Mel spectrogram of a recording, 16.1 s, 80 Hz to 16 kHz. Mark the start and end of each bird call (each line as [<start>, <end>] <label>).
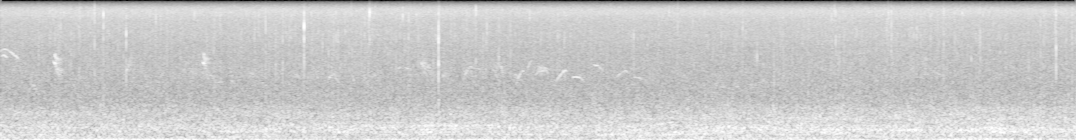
[0.00, 0.30] Hawaii Amakihi (Chlorodrepanis virens)
[7.00, 9.70] Red-billed Leiothrix (Leiothrix lutea)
